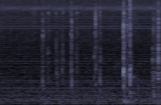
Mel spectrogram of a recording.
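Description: Faint clicks of computer keyboard keys, a few scattered keystrokes over the second half with a sharper, louder click near the end.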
